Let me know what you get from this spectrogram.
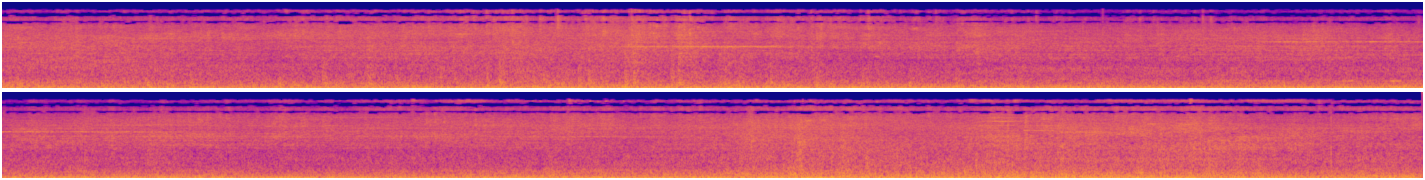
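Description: Freight cars of a manifest train rolling past at speed: a steady, loud low rumble of steel wheels on rail, with faint brief high squeals twice.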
